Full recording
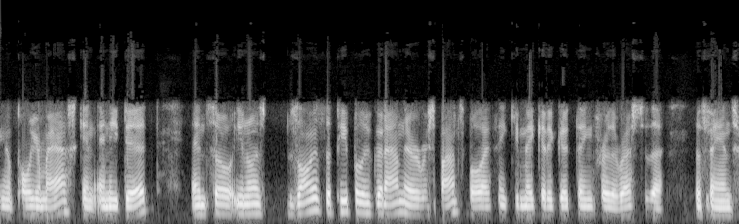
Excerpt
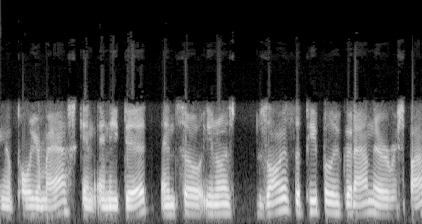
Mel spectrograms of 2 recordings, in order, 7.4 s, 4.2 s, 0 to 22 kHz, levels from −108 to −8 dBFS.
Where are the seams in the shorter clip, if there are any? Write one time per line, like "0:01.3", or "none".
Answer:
0:01.6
